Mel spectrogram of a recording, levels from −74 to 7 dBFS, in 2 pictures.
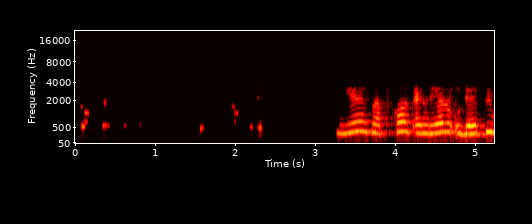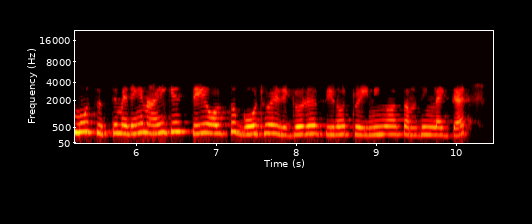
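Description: No technical faults are present in this speech, which carries the narrow telephone band of the AMR narrowband mobile codec, with nothing above about 3.8 kHz and only the light coding texture that fits its highest-rate mode.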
